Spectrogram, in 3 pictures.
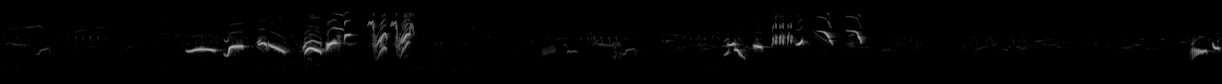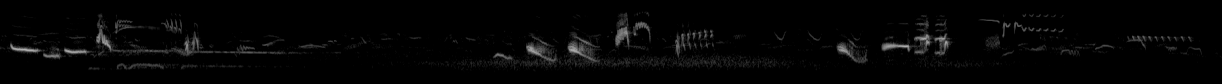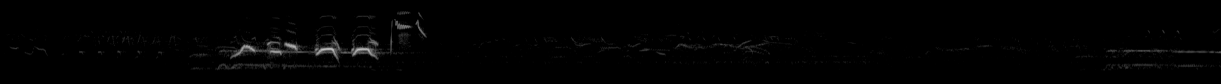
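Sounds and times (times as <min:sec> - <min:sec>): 
common blackbird song: 0:00.0 - 0:36.6.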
